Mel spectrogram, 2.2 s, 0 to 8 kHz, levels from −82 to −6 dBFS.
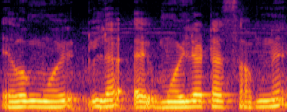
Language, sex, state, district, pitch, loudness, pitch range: Bengali, male, West Bengal, Jhargram, 155 Hz, -14 LUFS, 150-160 Hz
